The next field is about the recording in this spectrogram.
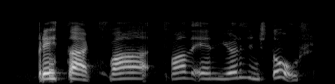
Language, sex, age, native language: Icelandic, male, 12, Icelandic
